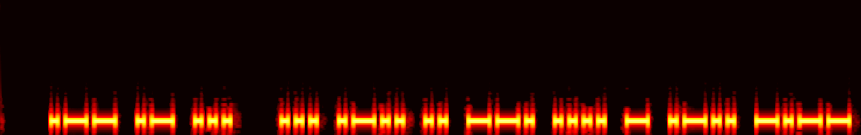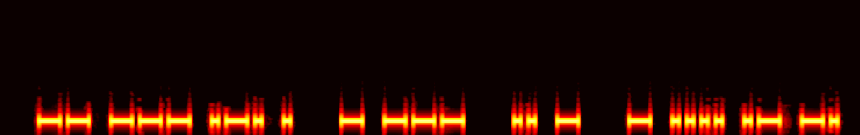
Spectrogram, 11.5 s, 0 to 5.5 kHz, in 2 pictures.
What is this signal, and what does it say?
Morse code, heard as a keyed tone, about 25 wpm, 600 Hz. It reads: WAS SLIGHTLY MORE TO IT THAN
